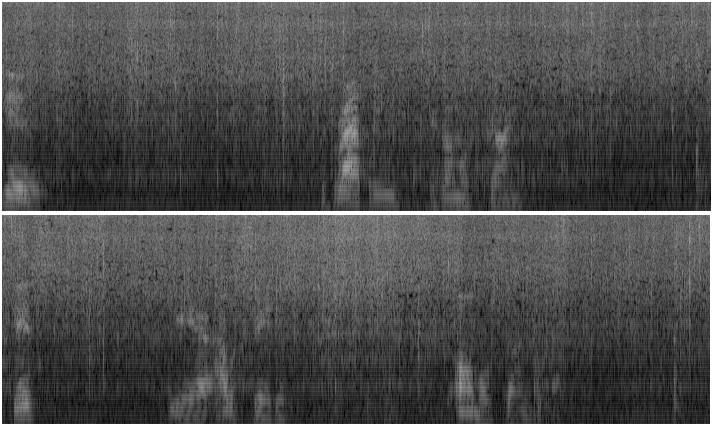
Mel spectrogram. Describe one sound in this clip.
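Shrimp sizzle steadily in a hot frying pan.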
